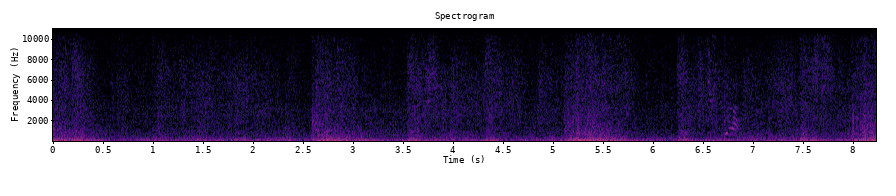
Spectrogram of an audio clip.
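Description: Magic spells crackle and burst in short bursts.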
